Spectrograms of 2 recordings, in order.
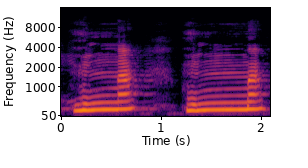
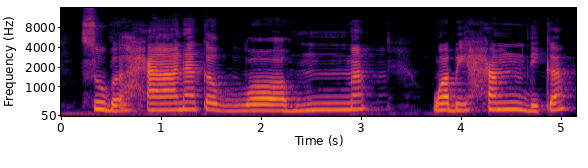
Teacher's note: میم کے اوپر شد ہے تو میم پر غنہ کریں گے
